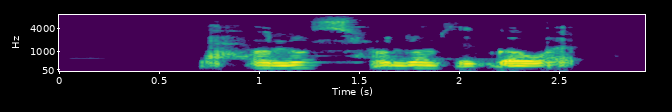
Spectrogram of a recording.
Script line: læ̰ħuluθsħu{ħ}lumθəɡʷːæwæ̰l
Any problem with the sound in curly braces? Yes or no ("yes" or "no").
yes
